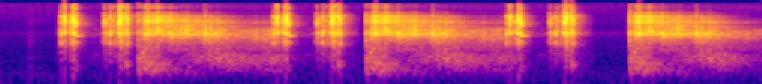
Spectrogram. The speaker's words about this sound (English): She orders the guards to fire upon the intruding doppelganger.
